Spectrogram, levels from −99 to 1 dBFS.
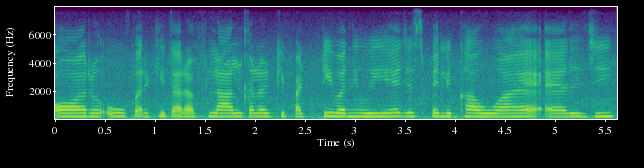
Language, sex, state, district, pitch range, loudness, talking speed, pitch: Hindi, female, Chhattisgarh, Raigarh, 230-240 Hz, -13 LUFS, 190 wpm, 235 Hz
